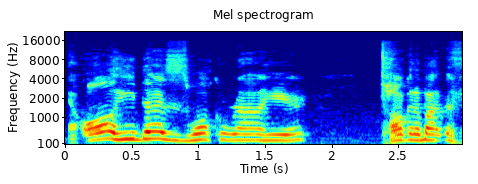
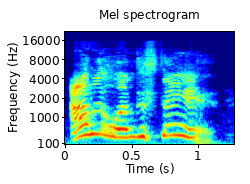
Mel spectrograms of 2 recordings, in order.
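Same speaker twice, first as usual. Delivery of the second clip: exasperated Seth; 9 semitones higher than usual. Retold or imitated. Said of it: "He said".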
